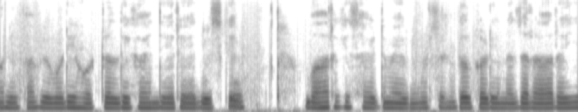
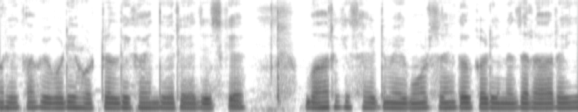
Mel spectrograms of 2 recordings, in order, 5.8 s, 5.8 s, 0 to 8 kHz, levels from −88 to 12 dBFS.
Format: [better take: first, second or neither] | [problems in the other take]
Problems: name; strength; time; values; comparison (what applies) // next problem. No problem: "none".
second | noise reduction (neural diffusion model UNIVERSE++)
